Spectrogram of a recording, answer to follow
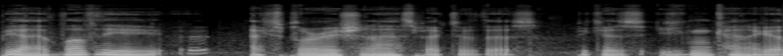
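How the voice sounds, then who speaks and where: A man speaks with a somewhat breathy voice and ordinary pitch variation. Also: dry, close sound with no echo. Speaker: let's play gamer. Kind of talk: gameplay commentary. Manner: casual; soft-spoken.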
